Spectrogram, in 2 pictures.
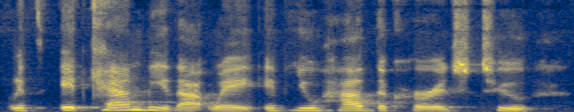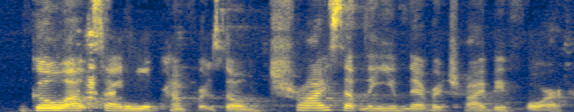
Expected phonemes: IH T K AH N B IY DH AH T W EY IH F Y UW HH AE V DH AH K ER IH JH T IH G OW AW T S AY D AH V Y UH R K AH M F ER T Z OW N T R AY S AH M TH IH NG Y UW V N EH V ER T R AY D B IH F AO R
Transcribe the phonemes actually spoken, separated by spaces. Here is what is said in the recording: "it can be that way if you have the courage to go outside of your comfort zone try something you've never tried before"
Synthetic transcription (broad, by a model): IH T K AH N B IY DH AH T W EY IH F Y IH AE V DH AH K ER IH JH T IH G OW AW T S AY D AH V Y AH R K AH M F ER T Z OW N T R AY S AH M TH IH NG Y UW V N EH V ER T R AY D B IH F AO R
